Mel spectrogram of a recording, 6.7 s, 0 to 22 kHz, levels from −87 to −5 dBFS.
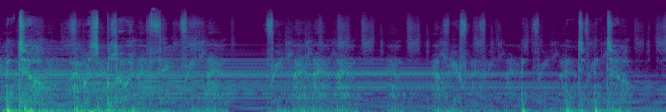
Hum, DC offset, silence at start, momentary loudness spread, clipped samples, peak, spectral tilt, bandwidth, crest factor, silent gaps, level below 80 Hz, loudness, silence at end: none; under 0.1%; 0 s; 10 LU; under 0.1%; -18 dBFS; -3.5 dB/octave; 15.5 kHz; 22 dB; none; -44 dBFS; -40 LUFS; 0 s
